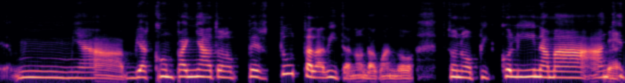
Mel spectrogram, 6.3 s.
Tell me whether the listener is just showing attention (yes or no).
yes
